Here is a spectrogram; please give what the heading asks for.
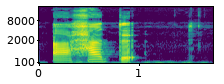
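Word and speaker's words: أحد: Maka huruf qalqalah ini adalah cara membacanya dengan qalqalah kubra ahad.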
